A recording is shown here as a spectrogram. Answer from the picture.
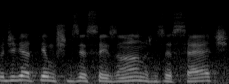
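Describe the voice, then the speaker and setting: A man speaks with a Carioca accent. His pitch variation is ordinary. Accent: Carioca (Rio) accent, kept. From Rio de Janeiro, Brazil. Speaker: architecture photographer. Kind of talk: lecture. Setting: event hall with live audience, no microphone. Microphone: speaking without a microphone.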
